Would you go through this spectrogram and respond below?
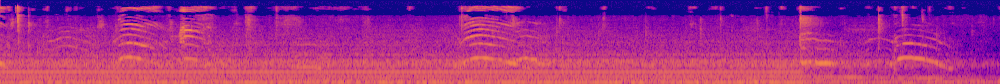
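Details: Newborn rescued kittens without a cat mother, kept in a warming box at home, give about five thin, high mews, each arching up then down, in two loose clusters over a steady low mechanical hum.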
